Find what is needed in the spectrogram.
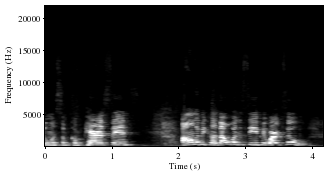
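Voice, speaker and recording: A woman projects her voice loudly, with a bright, sharp tone. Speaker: beauty and lifestyle vlogger. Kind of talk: vlog unboxing with mic test.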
